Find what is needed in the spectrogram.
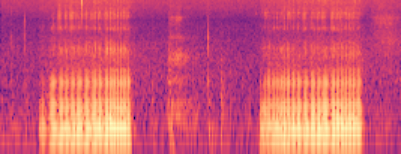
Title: My cat is snoring #funny cats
